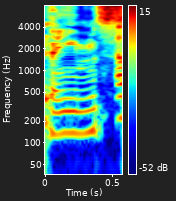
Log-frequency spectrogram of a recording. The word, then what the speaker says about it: Thames: But today you tried to tell me that it was called Tom's River. – Well, I was closer than you. Thames.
